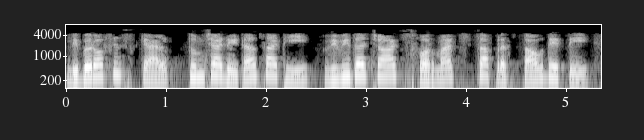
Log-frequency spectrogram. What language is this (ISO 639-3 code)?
mar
